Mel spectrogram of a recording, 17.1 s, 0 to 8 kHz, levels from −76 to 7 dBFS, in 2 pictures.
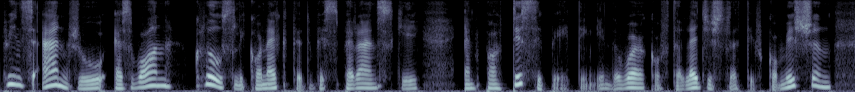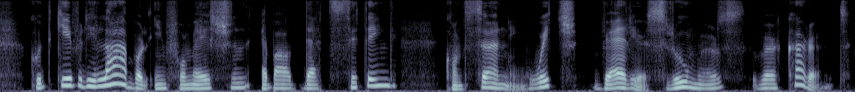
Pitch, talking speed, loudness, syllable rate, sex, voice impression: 160 Hz, 105 wpm, -20 LUFS, 4.2 syllables/s, female, feminine, very adult-like, slightly soft, slightly intellectual, calm, elegant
